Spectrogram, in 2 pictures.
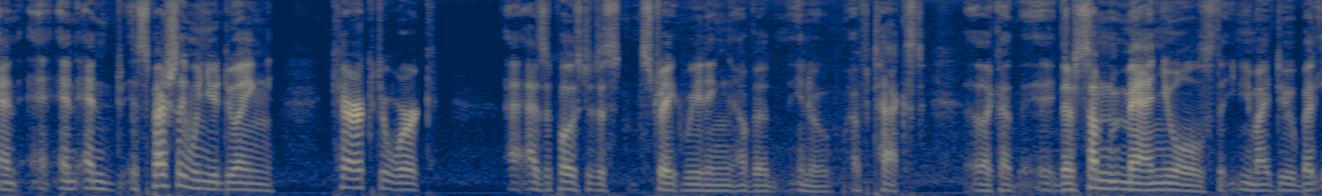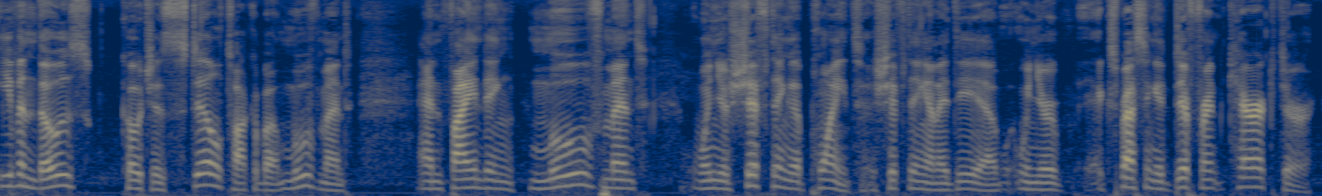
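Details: Adult speaker who notes their own stutter, with audible word repetitions in conversational speech; stuttering.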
